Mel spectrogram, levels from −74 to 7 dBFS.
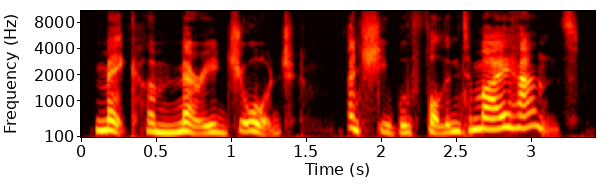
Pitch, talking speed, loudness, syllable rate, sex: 225 Hz, 190 wpm, -17 LUFS, 4.9 syllables/s, female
